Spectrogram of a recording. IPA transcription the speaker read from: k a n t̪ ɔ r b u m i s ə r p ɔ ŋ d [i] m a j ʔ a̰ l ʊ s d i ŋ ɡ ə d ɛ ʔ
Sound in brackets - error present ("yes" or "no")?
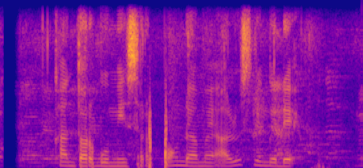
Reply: yes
